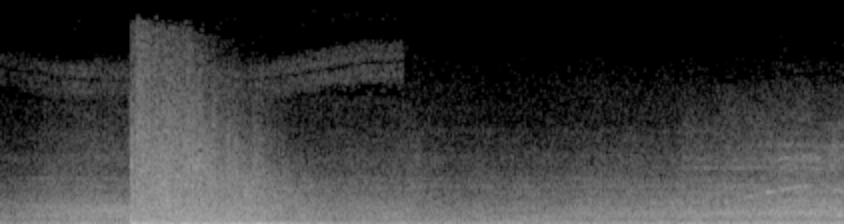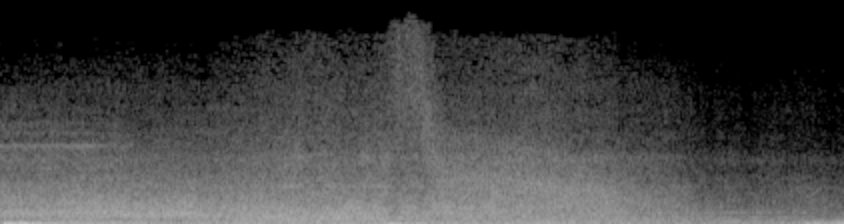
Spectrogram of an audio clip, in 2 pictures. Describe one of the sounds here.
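Aircraft engines roar and whoosh as they fly low overhead.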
